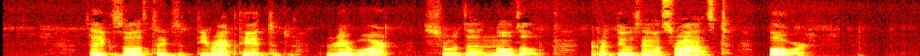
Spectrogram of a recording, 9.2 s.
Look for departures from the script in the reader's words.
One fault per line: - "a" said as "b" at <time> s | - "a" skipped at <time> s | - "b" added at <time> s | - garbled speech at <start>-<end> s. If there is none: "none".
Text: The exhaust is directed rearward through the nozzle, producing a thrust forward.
none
